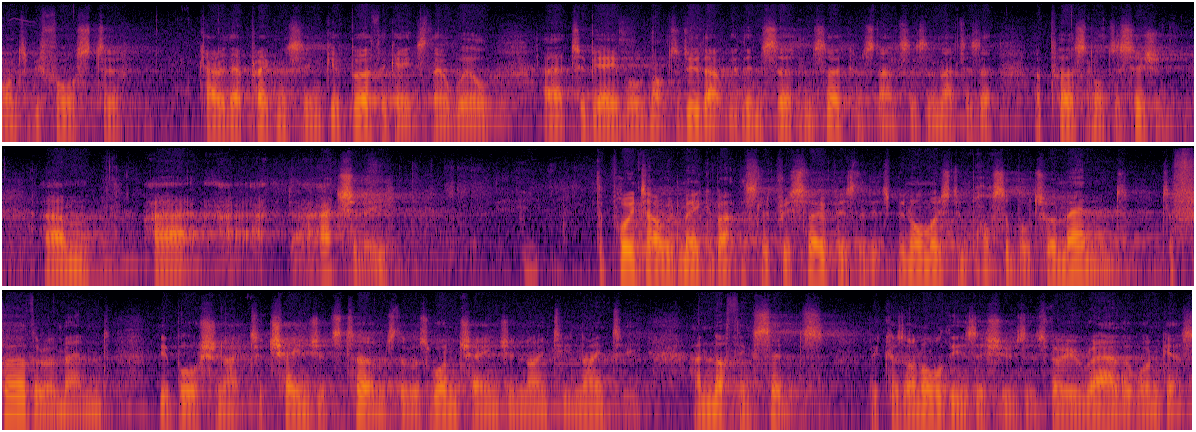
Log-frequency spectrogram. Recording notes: debate the issues and respond to questions and comments from the audience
